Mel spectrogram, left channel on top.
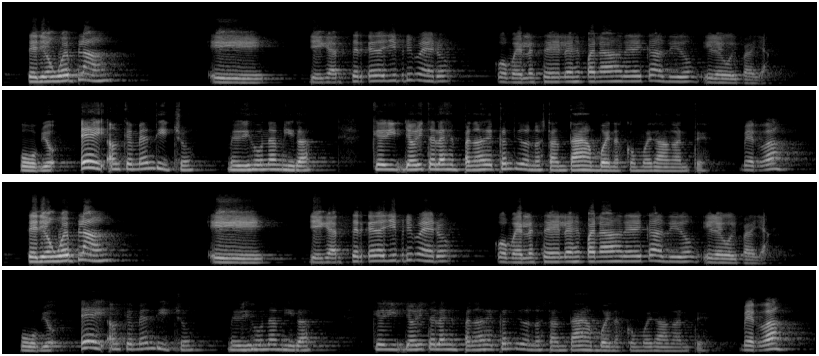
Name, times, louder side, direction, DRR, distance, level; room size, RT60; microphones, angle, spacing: voice 1, 0.3-1.1 2.1-2.6 3.1-4.5 5.0-7.7 10.6-10.7 15.5-16.0, right 3 dB, 20° right, 14 dB, 0.3 m, -28 dB
voice 2, 8.3-10.1 10.4-11.3 11.9-15.2, left 6 dB, 80° left, 17 dB, 0.4 m, -28 dB
8.9 x 7.5 x 6.7 m, 0.93 s
head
